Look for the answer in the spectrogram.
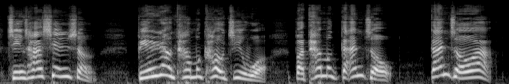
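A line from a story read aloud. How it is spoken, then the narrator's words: Sudden shout. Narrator (Chinese): 赵熙看到警察，突然喊道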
